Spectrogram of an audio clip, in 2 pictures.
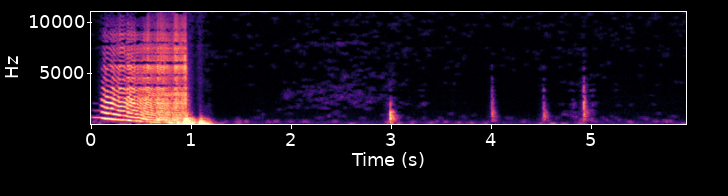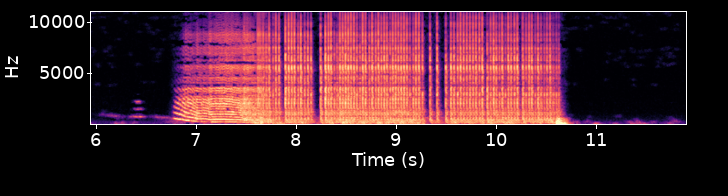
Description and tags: Door-Wooden-Squeak-0008
This is the sound of a common household door squeaking as it is being opened or closed.
This file has been normalized and most of the background noise removed. No other processing has been done.
Wooden, Creak, Squeak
